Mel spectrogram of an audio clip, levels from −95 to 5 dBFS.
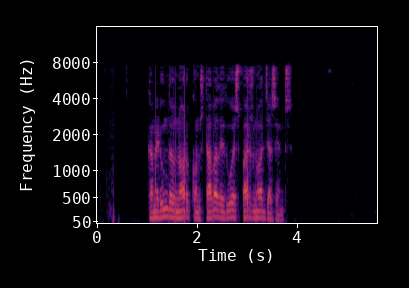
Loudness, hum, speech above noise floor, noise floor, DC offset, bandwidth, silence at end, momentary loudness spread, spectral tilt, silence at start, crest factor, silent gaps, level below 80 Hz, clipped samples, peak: -42 LUFS; none; over 49 dB; under -90 dBFS; under 0.1%; 8 kHz; 1.7 s; 10 LU; -4.5 dB/octave; 0.3 s; 18 dB; none; -70 dBFS; under 0.1%; -26 dBFS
